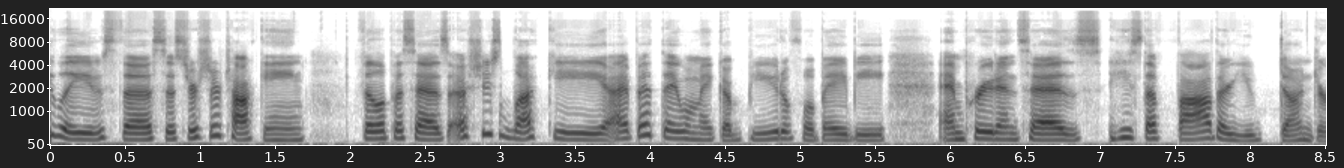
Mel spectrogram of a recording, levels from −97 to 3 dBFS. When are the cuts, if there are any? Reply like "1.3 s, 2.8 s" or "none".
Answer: 3.0 s, 7.3 s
